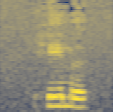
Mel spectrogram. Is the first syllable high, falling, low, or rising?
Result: high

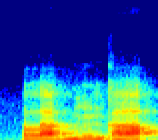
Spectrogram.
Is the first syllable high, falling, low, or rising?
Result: low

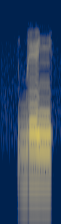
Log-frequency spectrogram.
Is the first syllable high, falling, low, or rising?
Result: high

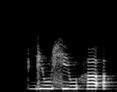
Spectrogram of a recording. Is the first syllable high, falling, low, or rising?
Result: high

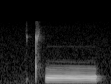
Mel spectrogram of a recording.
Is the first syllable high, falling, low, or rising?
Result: low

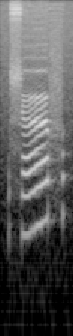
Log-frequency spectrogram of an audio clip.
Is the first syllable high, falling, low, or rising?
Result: rising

